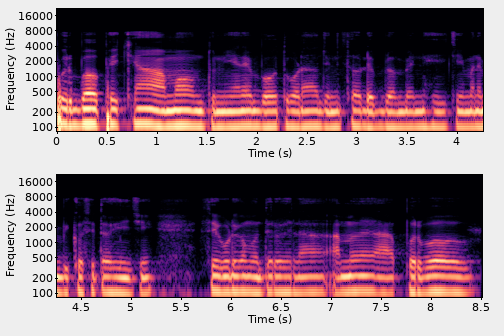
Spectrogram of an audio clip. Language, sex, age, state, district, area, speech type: Odia, male, 18-30, Odisha, Kandhamal, rural, spontaneous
